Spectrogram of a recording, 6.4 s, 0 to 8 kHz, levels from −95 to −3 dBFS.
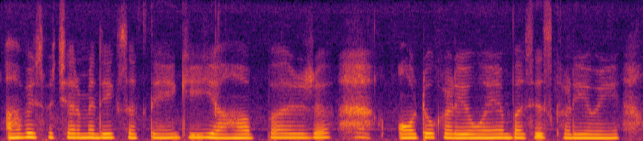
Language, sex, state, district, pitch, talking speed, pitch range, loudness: Hindi, female, Maharashtra, Pune, 220 Hz, 160 wpm, 210-225 Hz, -22 LUFS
